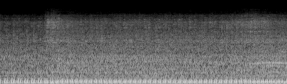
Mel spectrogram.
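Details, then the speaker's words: Troy-Bilt Horse twin-cylinder riding mower with no power, before repair: runs steady and even but sits at a low, flat speed, never reaching full throttle; low engine speed. "all right it sounds good but it's not at it's full H or full idle or um accelerated it's not accelerated as far as it's supposed to be"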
